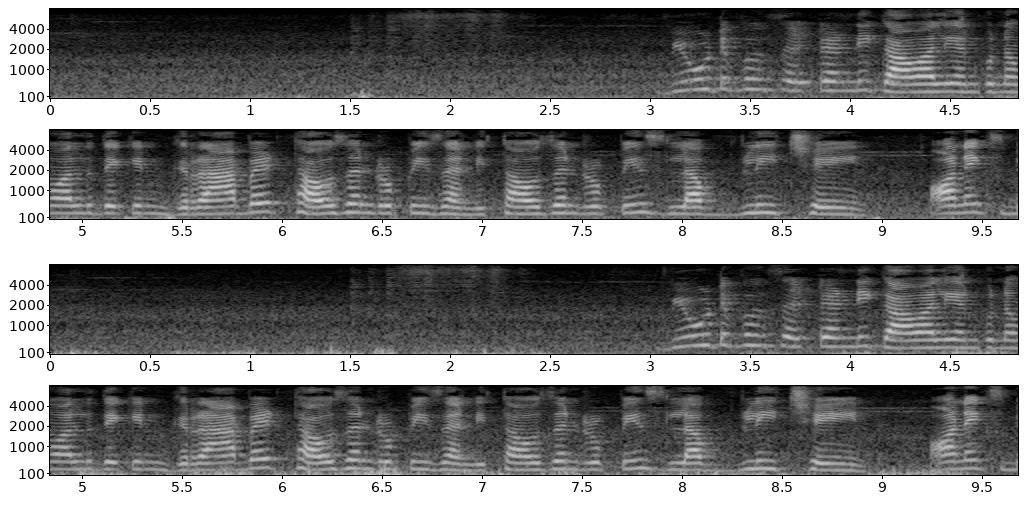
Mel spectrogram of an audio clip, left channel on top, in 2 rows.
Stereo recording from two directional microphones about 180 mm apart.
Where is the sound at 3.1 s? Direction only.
5° right (ahead or behind).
